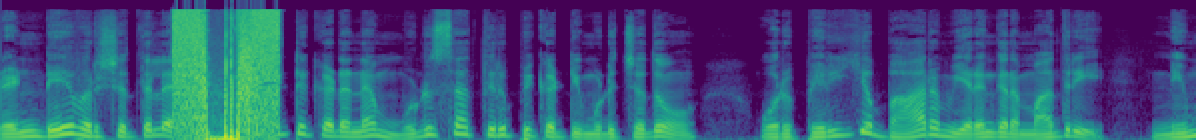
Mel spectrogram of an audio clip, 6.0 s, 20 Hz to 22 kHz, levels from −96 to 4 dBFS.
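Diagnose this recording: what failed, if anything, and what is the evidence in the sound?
Samples built from the wrong bytes, 0.86 to 1.39 s, after "ரெண்டே வருஷத்துல" and before "முழுசா திருப்பி கட்டி முடிச்சதும்": a sample-format conversion fault. Bytes were misassembled, so the fast-changing low bits became the dominant part of each value, producing loud, harsh broadband noise across that stretch of speech.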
